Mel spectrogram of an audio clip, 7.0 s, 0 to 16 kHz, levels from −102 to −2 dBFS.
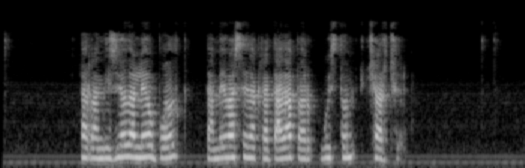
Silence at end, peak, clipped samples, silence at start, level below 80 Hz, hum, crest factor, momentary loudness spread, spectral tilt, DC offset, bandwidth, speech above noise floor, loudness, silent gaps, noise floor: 1.65 s; -12 dBFS; under 0.1%; 1.1 s; -72 dBFS; none; 18 dB; 13 LU; -4.5 dB/octave; under 0.1%; 9.8 kHz; 40 dB; -28 LUFS; none; -68 dBFS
